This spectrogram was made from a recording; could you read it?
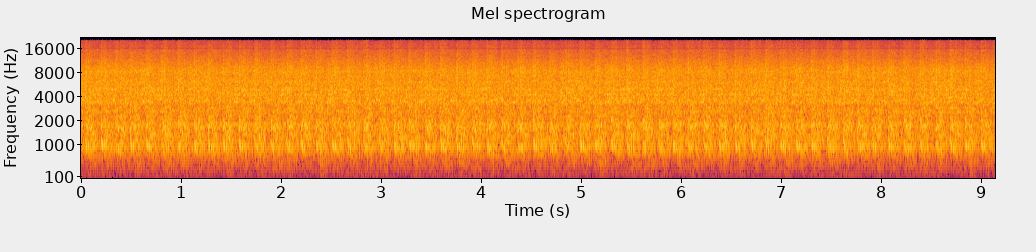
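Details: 2001 Cummins dually diesel, about 240k miles, after cracked 53 block replaced with rebuilt 56 block and ground strap reconnected: steady, even idle with regular light clatter, no misses, knocks or hunting; normal idle.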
